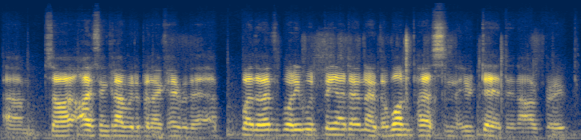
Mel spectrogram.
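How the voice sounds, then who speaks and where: A man's voice: medium pitch, steady tone, fast talker, pushed and bright, far from the mic. A man casually discussing a roleplaying game as one of its players, giving his opinions tentatively.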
